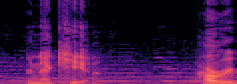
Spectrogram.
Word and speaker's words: Nicaea: These 3 counties in Nicaea, or Nicaea, however you pronounce it. It's actually pronounced Nicaea in some contexts.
